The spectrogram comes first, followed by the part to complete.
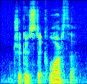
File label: "Higher Tregustick", Cornish; place names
